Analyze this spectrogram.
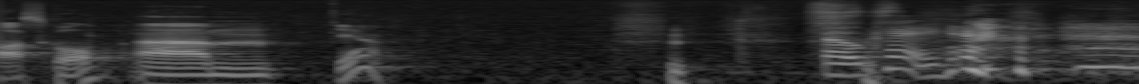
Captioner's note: laughs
